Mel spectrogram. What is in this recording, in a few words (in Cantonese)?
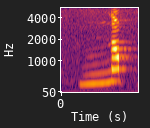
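"nap1", Cantonese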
